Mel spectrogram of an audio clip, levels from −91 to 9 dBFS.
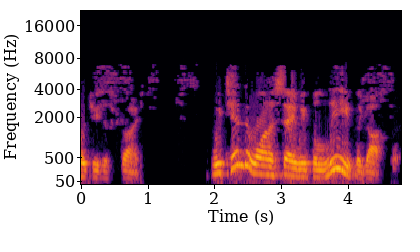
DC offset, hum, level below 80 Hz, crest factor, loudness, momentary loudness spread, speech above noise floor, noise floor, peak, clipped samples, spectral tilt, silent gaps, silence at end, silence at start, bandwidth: under 0.1%; none; -52 dBFS; 12 dB; -16 LUFS; 13 LU; 37 dB; -52 dBFS; -4 dBFS; under 0.1%; -7 dB/octave; none; 0.05 s; 0 s; 7 kHz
